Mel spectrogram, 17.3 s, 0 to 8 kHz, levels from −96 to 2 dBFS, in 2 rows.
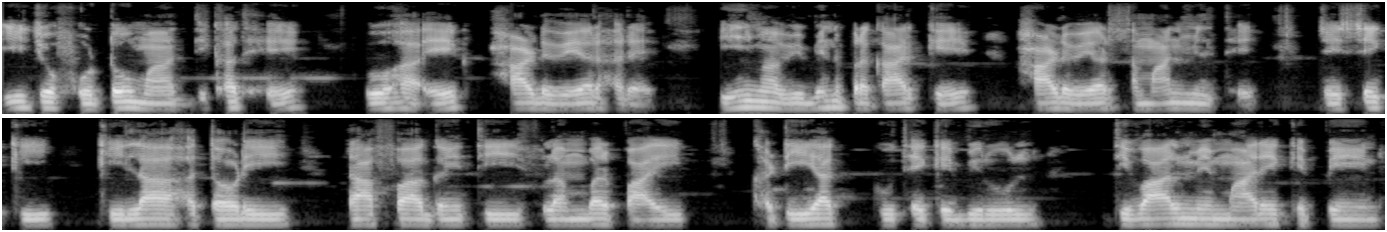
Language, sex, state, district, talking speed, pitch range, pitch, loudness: Chhattisgarhi, male, Chhattisgarh, Rajnandgaon, 125 wpm, 100-110 Hz, 105 Hz, -18 LUFS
